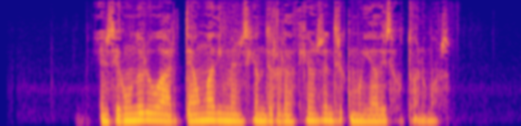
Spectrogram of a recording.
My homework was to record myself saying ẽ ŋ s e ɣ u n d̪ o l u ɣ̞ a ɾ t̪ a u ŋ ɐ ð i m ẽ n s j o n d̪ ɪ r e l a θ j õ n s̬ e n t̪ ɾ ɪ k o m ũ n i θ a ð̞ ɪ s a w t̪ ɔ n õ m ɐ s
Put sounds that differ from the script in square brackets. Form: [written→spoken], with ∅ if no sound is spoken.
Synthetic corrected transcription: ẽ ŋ s e ɣ u n d̪ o l u ɣ̞ a ɾ t̪ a u ŋ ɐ ð i m ẽ n s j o n d̪ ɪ r e l a θ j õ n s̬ e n t̪ ɾ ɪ k o m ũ n i [θ→ð] a ð̞ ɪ s a w t̪ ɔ n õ m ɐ s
